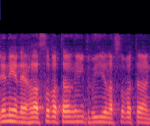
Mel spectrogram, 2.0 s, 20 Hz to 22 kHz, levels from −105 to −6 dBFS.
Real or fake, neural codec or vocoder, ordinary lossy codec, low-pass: fake; codec, 16 kHz, 1.1 kbps, Voila-Tokenizer; AAC, 64 kbps; 7.2 kHz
